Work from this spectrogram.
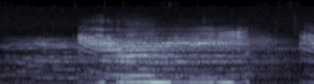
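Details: A red deer stag bellows in the autumn rut, a long, deep, throaty roar rich in harmonics that swells then breaks off, in a forest near Hourtin, France, in the evening.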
